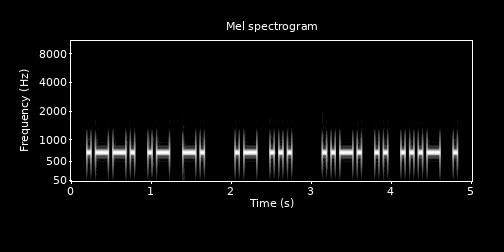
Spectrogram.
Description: Morse code, heard as a keyed tone, about 22 wpm, 700 Hz. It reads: PAN AS FIVE
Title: Pangram Challenge v2 - 22wpm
